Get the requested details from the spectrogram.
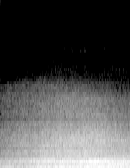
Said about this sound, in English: On a weekday morning, the corner of Cesar Chavez and Bryant is full of the sounds of people going to work.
